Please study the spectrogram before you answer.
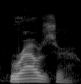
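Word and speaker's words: Rouzer: nice David Rosa hey you know how you pronounce it rabble rouser you go David rouser where's David is he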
